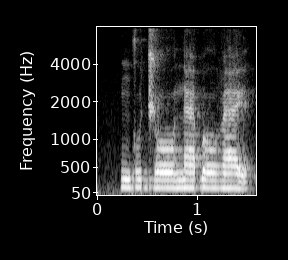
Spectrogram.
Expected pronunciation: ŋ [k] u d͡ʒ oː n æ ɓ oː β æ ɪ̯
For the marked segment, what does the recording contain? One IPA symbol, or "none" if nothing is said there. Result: ɡ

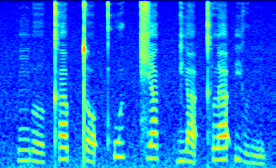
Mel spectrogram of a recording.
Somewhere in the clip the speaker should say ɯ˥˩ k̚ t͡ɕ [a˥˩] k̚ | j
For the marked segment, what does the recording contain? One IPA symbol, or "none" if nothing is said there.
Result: a˥˩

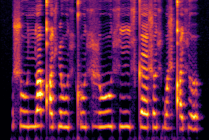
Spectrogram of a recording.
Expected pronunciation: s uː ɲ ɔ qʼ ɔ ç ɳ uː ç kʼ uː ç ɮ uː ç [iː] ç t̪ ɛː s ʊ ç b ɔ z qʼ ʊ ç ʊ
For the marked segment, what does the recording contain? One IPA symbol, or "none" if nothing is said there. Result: iː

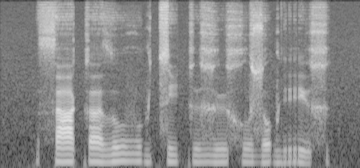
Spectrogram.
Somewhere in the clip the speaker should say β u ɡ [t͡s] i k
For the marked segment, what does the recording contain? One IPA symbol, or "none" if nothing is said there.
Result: t͡s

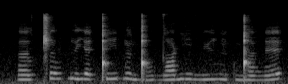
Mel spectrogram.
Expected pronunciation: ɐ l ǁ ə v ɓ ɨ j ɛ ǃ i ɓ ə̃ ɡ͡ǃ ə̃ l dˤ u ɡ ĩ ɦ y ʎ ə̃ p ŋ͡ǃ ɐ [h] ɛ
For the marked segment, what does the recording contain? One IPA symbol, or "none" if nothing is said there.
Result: ɦ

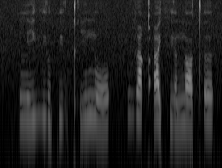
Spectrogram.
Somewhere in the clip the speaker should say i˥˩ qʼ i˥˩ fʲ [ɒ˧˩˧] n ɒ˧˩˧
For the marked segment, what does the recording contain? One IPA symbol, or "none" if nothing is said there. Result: ɒ˧˩˧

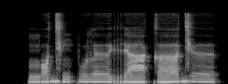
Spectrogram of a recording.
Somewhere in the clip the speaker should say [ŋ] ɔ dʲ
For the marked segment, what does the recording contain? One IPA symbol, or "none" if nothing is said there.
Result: ŋ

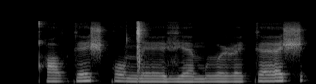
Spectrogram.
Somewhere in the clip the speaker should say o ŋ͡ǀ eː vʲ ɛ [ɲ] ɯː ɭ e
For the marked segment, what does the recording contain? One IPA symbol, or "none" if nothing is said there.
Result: m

